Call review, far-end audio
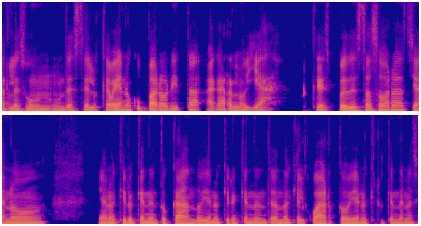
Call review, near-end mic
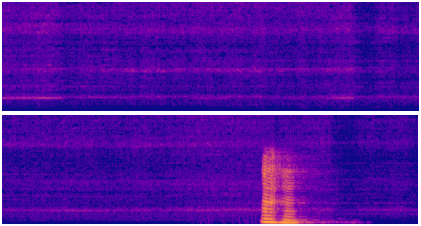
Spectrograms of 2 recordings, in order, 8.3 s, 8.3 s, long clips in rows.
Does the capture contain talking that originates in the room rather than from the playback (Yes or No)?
Yes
